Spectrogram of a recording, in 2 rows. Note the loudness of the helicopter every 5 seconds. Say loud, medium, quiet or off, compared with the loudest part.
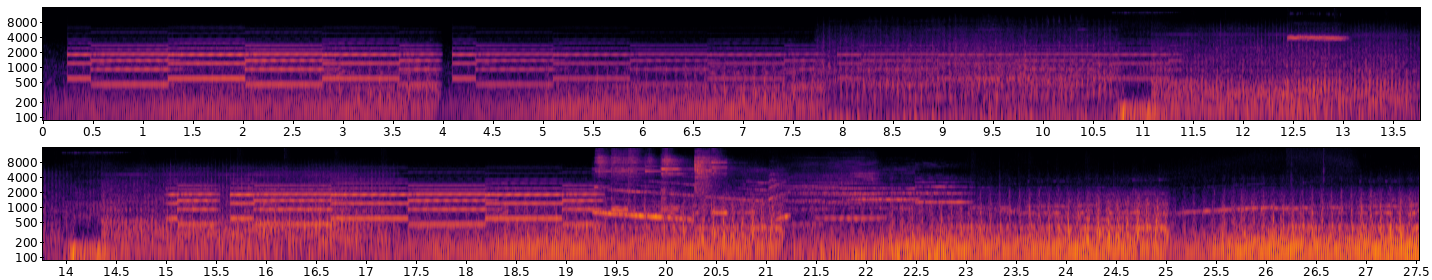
quiet, medium, medium, medium, loud, loud.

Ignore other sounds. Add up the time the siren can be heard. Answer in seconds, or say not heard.
24 s.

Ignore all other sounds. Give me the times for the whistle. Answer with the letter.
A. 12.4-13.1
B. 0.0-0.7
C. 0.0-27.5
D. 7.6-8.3
A.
